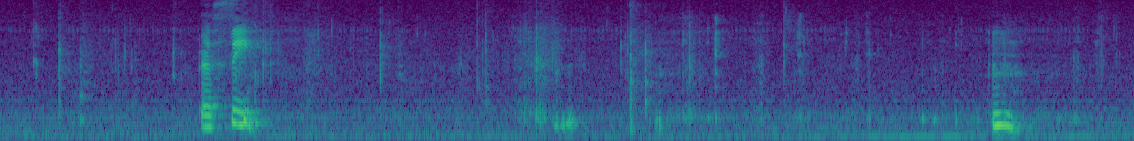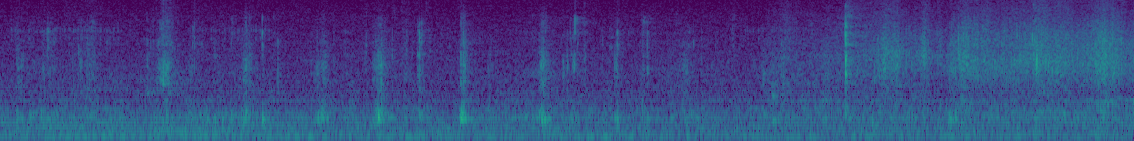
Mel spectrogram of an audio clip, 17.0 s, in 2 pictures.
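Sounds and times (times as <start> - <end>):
chewing with wet crunches: 2.1 - 15.0.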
